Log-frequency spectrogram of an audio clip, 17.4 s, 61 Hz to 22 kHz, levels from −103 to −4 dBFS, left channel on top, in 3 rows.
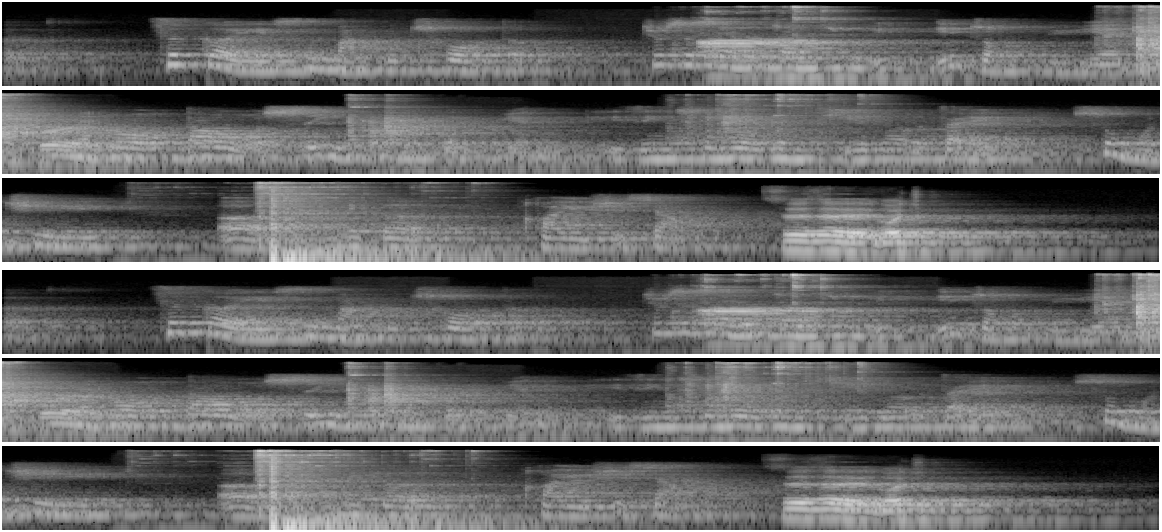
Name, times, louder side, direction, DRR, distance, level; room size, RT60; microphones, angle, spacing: voice 1, 0.7-2.6 3.2-12.1 12.6-15.0, left 1 dB, 60° left, -5 dB, 1.1 m, -42 dB
sound 1, 3.3-4.2 5.5-6.1 7.5-8.0 9.1-10.2 12.2-14.0, right 5 dB, 30° right, 1.1 m, -30 dB
voice 2, 3.5-4.1 6.0-6.3 15.4-16.2, left 2 dB, 35° left, 4 dB, 0.6 m, -31 dB
16.0 x 13.5 x 2.3 m, 2.2 s
head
